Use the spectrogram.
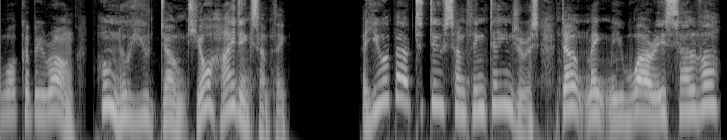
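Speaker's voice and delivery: put-on high, anxious girlfriend pressing him; suddenly agitated. A narrator's reading. Livia suspects Montalbano is in danger, agitated. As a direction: wake up and press him, worried. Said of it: "becoming more awake and agitated".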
